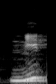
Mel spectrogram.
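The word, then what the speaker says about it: knit: silent letter বলি so silent letter গুলো কখনো উচ্চারিত হয় না সো এই কারণে এটা কেনেট হবে না এটা হবে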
